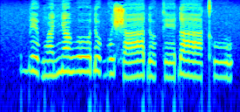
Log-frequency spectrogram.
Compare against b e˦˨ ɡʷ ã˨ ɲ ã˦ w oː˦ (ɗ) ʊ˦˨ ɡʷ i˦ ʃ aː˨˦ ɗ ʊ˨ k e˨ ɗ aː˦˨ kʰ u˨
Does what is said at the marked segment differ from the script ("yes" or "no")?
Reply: no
